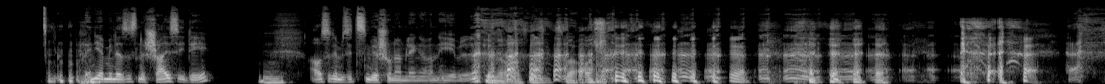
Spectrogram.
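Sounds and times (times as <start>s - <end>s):
speech: 0.5s - 11.0s
laughter: 4.7s - 11.0s
person coughing: 4.9s - 11.0s.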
